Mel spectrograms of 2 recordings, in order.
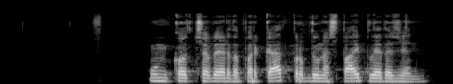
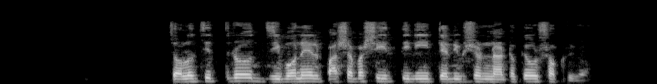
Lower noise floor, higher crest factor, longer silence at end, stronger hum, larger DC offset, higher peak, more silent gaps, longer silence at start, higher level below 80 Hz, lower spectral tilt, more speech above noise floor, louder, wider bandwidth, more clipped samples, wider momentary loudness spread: second, -66 dBFS vs under -90 dBFS; about the same, 18 dB vs 18 dB; second, 0.3 s vs 0.7 s; neither; neither; about the same, 0 dBFS vs -2 dBFS; neither; second, 0.95 s vs 1.7 s; about the same, -60 dBFS vs -64 dBFS; about the same, -4.5 dB/octave vs -4.5 dB/octave; second, 50 dB vs over 73 dB; about the same, -16 LUFS vs -18 LUFS; first, 11.5 kHz vs 8 kHz; neither; first, 9 LU vs 5 LU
